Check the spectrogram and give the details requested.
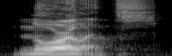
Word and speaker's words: New Orleans: I was getting corrected by the locals. New Orleans. You gotta say it like it's worth. Okay.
